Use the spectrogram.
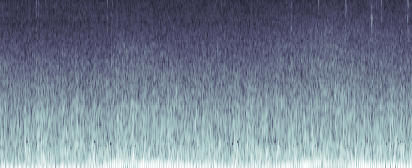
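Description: Rain and thunder in GTA V: a steady wash of rain noise over a deep, rolling rumble that swells and fades twice, moderately quiet, with no speech.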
